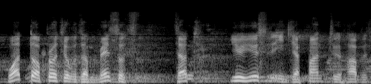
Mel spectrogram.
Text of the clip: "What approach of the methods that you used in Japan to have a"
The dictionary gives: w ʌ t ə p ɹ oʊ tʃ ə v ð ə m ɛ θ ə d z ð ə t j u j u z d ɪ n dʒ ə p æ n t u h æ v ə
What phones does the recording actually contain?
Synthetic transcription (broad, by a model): w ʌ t ə p ɹ oʊ tʃ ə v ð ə m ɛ s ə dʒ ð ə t j u j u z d ɪ n dʒ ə p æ n t u h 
